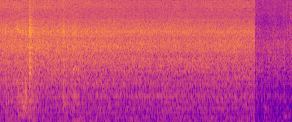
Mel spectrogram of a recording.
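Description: Chopped tomatoes sizzle steadily in a hot frying pan, a dense close crackle with a couple of quick stirring scrapes near the start, cutting off abruptly just before the end.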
